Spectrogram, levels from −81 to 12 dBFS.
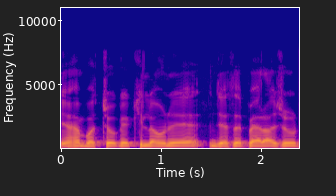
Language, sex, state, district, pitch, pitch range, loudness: Hindi, male, Bihar, Vaishali, 105 Hz, 105-110 Hz, -15 LUFS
